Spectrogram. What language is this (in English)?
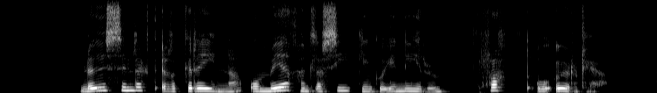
Icelandic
